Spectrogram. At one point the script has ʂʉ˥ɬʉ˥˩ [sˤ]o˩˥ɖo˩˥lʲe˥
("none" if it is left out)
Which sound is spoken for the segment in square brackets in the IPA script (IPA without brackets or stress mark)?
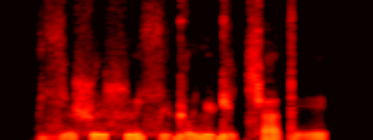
sʲ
